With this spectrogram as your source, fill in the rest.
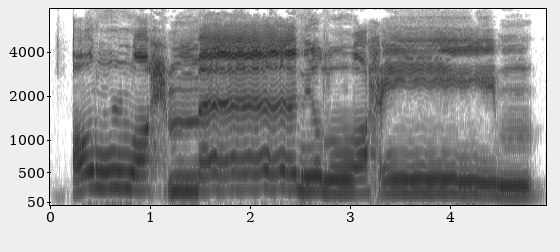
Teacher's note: را زبر کی وجہ سے پر پڑھا جائے گا، ہا ساکن پر قلقلہ نہیں کرنا۔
